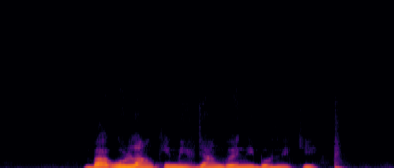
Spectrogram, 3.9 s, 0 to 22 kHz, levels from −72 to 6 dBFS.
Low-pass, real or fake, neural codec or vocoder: 10.8 kHz; fake; codec, 16 kHz in and 24 kHz out, 0.9 kbps, LongCat-Audio-Codec, four codebook decoder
